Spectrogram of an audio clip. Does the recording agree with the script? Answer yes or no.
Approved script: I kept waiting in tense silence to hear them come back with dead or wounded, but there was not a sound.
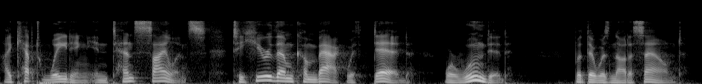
yes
